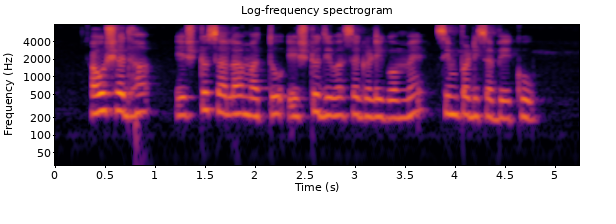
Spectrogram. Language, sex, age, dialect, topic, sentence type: Kannada, female, 18-24, Coastal/Dakshin, agriculture, question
